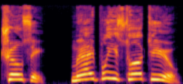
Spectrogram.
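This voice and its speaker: A suffering mother turned monstrous, as an adult narrator plays her, with a strange, raised voice. She pleads haltingly and tearfully, weak and wounded, in a dark audiobook horror tale. The recording is very dry. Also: mid-range voice, big pitch swings, no room sound, voice pushed up. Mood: troubled.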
